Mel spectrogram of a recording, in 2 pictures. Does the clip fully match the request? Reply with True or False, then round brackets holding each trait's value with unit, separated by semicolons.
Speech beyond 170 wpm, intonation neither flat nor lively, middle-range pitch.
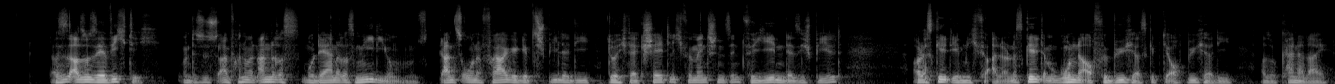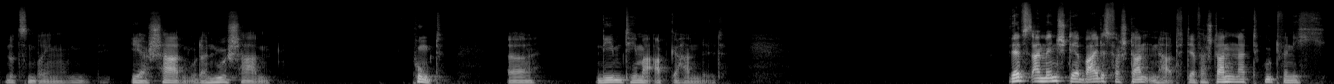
False (180 wpm; 4.1 semitones; 95 Hz)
